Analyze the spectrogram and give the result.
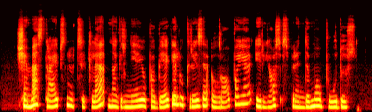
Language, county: Lithuanian, Klaipėda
